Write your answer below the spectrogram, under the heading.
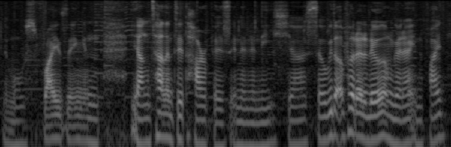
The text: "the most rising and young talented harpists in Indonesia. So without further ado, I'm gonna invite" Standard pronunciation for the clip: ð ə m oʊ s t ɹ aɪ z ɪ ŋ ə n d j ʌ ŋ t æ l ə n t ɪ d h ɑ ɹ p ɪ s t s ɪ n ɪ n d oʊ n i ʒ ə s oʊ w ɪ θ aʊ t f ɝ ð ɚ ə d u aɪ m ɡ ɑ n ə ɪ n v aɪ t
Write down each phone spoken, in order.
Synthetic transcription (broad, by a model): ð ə m oʊ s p ɹ aɪ z ɪ ŋ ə n j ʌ ŋ t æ l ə n t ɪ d h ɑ ɹ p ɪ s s ɪ n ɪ n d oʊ n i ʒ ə s oʊ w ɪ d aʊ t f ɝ ɚ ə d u aɪ m ɡ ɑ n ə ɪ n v aɪ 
